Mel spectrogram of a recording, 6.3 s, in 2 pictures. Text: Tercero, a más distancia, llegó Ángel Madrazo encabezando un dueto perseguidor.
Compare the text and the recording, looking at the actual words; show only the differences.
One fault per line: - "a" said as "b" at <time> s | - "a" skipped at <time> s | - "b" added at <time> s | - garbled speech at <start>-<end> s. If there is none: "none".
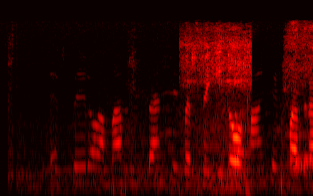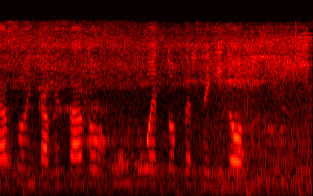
- "llegó" said as "perseguidor" at 1.8 s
